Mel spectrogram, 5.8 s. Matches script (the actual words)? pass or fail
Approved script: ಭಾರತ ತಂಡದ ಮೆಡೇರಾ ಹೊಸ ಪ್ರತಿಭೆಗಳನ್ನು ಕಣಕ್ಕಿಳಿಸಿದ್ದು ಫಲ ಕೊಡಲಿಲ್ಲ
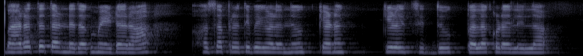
pass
